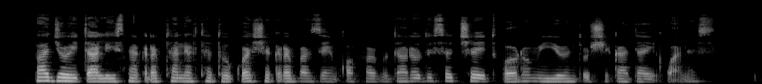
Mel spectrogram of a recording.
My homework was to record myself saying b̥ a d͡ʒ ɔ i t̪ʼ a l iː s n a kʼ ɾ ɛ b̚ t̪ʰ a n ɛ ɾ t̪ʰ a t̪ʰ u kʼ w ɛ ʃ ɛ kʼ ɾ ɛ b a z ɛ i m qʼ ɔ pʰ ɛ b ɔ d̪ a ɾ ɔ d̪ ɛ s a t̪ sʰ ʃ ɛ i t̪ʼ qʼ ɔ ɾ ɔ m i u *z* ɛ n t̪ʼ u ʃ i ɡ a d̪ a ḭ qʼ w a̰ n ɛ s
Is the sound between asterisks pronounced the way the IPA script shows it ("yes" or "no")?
no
